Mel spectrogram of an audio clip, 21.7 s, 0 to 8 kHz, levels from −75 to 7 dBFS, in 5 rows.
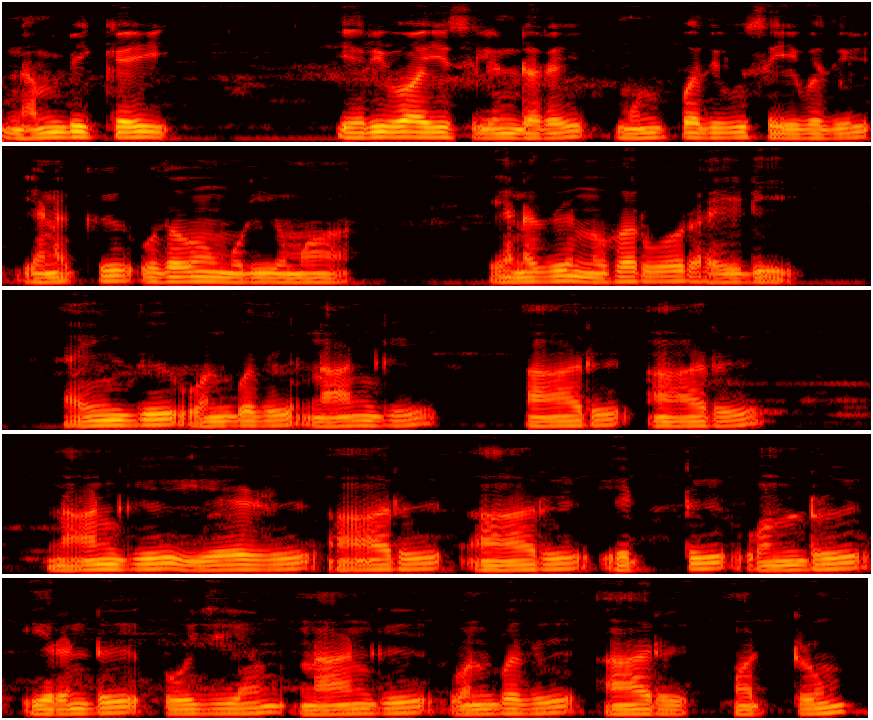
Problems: background sounds at intervals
